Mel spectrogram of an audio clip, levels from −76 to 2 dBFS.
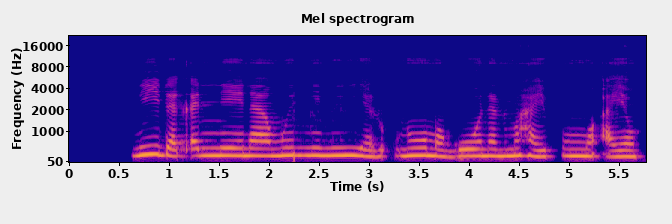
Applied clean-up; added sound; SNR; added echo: neural mask model DeepFilterNet 3.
